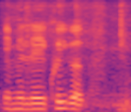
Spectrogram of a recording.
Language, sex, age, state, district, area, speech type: Manipuri, male, 18-30, Manipur, Chandel, rural, spontaneous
